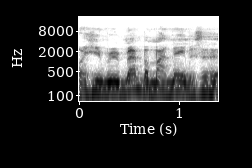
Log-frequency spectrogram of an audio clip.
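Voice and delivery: usual speaking voice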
